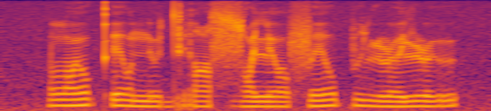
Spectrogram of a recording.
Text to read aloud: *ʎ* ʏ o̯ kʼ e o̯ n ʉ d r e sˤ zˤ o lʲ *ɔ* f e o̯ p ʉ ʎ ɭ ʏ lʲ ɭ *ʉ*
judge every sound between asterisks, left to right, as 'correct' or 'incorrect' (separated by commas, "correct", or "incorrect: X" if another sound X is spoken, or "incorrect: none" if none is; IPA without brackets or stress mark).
incorrect: lˠ, correct, correct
